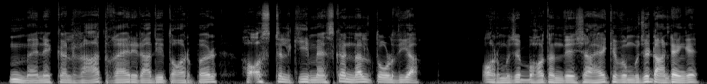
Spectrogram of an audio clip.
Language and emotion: Urdu, fearful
